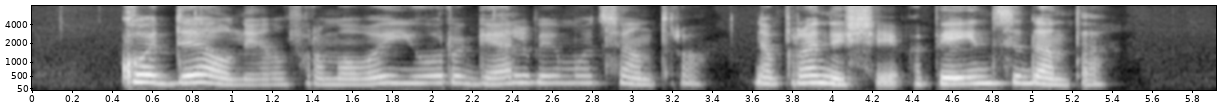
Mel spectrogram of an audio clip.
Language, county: Lithuanian, Klaipėda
